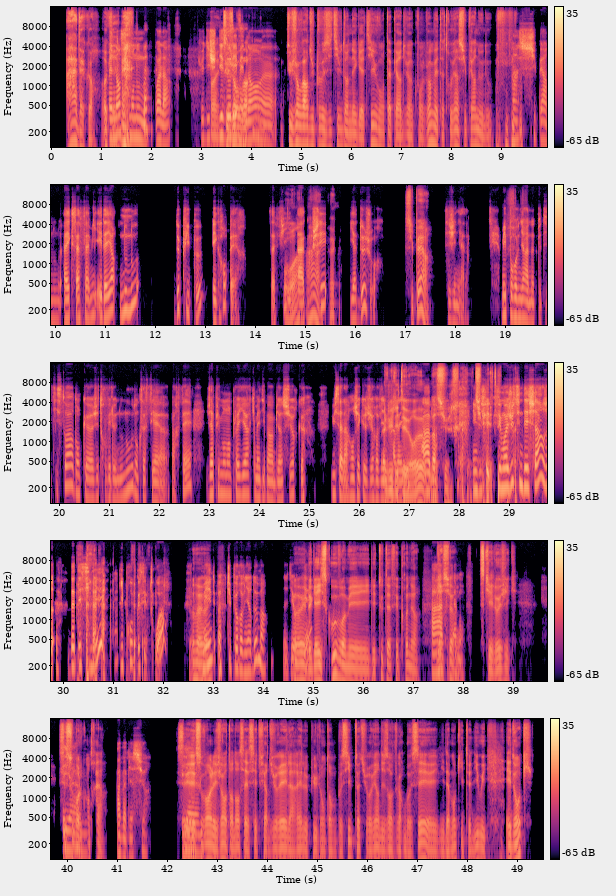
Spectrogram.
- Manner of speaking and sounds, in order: chuckle; stressed: "super"; chuckle; tapping; chuckle; chuckle; laughing while speaking: "sûr. Tu m'étonnes. Eh, ouais. Ouais, ouais"; other background noise
- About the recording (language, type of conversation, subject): French, podcast, Quel défi a révélé une force insoupçonnée en toi ?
